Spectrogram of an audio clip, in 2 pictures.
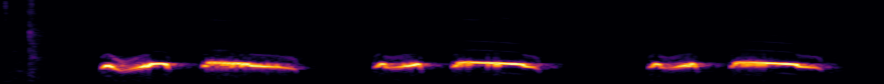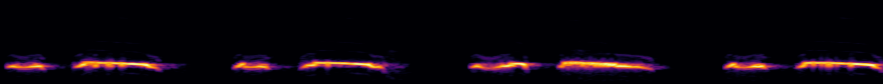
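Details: A young male spotted dove calls loudly, each phrase a short low coo followed by a longer, slightly descending croo, repeated steadily about every one and a half seconds in a clean recording with no other sounds.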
